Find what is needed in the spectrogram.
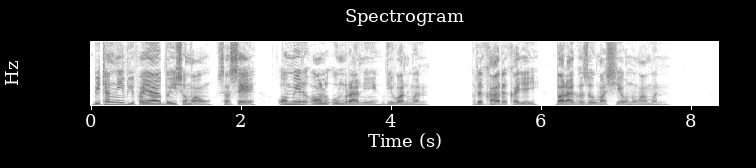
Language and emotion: Bodo, neutral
